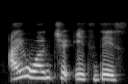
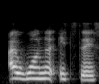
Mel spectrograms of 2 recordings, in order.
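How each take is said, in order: First: Want to is said as two full words. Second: Want to is reduced to one blended word. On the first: It is the formal textbook form. "you have to know the formal English first" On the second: It is the easy everyday form. "just say"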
